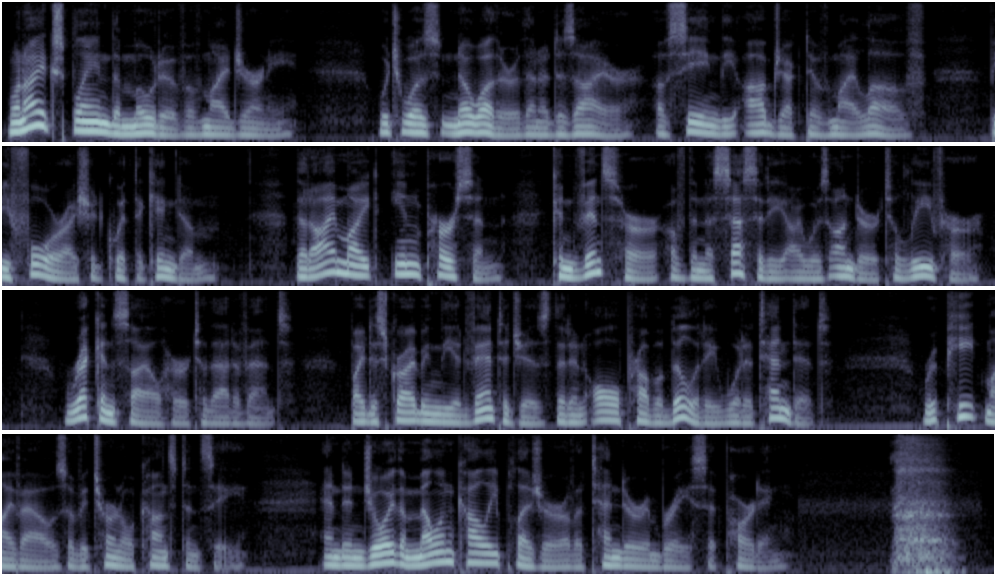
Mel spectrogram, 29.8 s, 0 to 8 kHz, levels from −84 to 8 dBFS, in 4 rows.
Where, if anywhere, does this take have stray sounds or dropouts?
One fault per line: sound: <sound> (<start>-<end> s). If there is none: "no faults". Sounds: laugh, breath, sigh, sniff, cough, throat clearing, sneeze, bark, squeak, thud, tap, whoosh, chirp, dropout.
sound: breath (29.0-29.6 s)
